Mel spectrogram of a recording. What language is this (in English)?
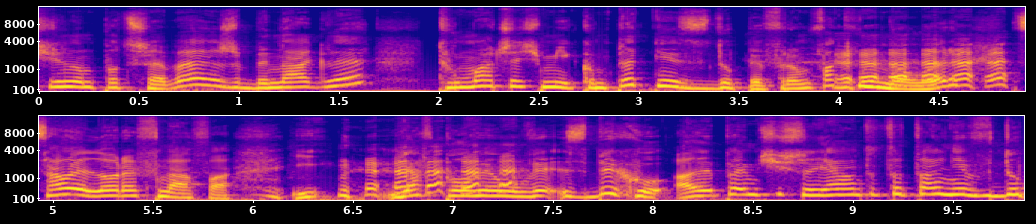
Polish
